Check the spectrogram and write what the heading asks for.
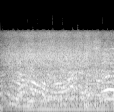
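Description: Ground fountain firework hissing steadily as it sprays sparks, with people's voices over it.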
